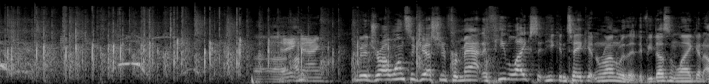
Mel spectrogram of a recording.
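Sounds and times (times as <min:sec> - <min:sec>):
audience applause for a performer being introduced: 0:00.0 - 0:04.9
speech: 0:02.6 - 0:07.0.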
